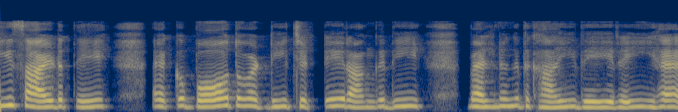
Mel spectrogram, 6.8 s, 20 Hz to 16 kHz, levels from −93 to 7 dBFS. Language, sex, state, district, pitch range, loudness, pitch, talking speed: Punjabi, female, Punjab, Pathankot, 200-225 Hz, -19 LUFS, 210 Hz, 125 wpm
